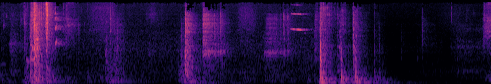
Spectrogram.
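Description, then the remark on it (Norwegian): A door is opened to let a cat named Shrimpen out, with a few heavy thunks and rattles, followed by a brief sliding scrape and a final louder knock as it moves, with quiet pauses between the bursts. “Skal jeg slippe deg ut?”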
